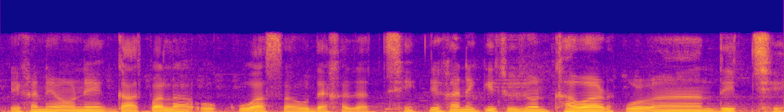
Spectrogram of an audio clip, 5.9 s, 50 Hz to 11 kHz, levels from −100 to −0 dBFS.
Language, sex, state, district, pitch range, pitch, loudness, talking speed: Bengali, male, West Bengal, Malda, 130-145 Hz, 140 Hz, -19 LUFS, 145 wpm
